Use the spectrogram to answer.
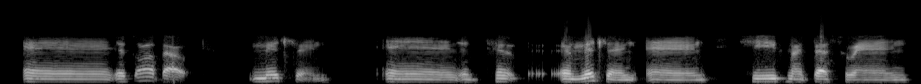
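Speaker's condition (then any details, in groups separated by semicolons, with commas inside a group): Down syndrome; lives independently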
